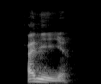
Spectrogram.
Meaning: 1. tendril 2. crutch
- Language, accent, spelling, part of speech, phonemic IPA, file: French, France, anille, noun, /a.nij/, LL-Q150 (fra)-anille.wav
